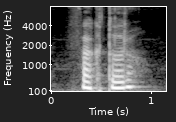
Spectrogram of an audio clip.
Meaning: factor (one of the elements, circumstances, or influences which contribute to produce a result)
- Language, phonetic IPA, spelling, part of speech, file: Czech, [ˈfaktor], faktor, noun, Cs-faktor.ogg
